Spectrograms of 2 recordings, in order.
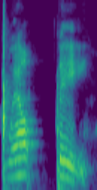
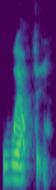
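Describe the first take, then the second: First: "Wealthy" split into wealth, pause, ee; syllable by syllable. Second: Said in the usual way. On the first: Shown as a demonstration. Teacher dividing the word for pupils, "Wealthy" in two syllables. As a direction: break "Wealthy" into two separate beats. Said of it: "First syllable". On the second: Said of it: "the word wealthy".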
